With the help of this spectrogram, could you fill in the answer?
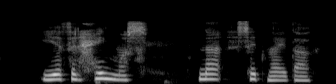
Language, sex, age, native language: Icelandic, female, 13, Icelandic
